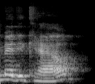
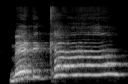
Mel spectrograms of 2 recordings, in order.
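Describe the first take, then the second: First: Said in the usual way. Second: Medi-Cal in a high, long-held squeal; mocking echo. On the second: Shown as a demonstration. Host jeers at the benefit name in the letter, mocking echo. Mocking a word just read.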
